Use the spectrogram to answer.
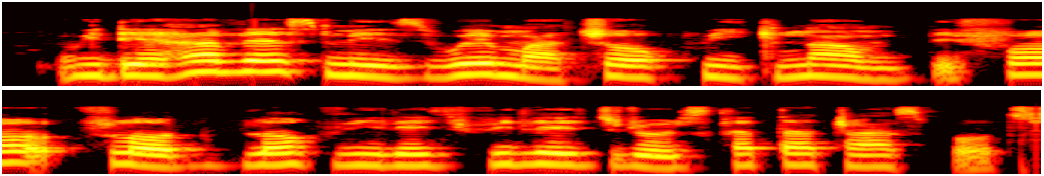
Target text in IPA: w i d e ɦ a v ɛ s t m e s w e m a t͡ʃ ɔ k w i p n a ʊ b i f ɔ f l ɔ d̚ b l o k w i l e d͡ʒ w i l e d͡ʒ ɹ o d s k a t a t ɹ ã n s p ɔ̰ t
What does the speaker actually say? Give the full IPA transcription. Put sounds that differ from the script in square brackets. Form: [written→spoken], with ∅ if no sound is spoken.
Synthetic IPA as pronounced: w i d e ɦ a v ɛ s t m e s w e m a t͡ʃ ɔ k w i [p→k] n a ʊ b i f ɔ f l ɔ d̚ b l [o→ɔ] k [w→v] i l e d͡ʒ [w→v] i l e d͡ʒ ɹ o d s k a t a t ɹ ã n s p ɔ̰ t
